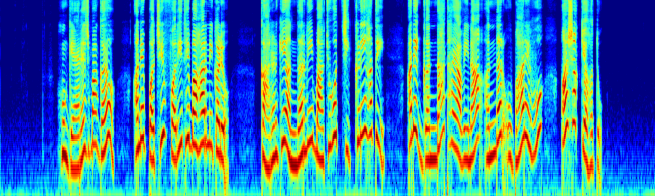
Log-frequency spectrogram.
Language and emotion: Gujarati, disgusted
